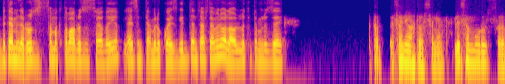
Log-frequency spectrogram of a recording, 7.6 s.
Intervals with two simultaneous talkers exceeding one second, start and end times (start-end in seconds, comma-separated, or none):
none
